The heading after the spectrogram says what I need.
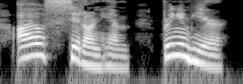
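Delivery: ordinary delivery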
